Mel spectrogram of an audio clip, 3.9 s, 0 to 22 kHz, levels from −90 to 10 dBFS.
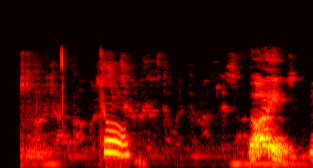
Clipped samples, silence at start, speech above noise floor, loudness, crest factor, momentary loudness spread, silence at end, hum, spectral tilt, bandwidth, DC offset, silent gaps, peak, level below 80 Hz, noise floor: under 0.1%; 0.25 s; 39 dB; -22 LUFS; 20 dB; 26 LU; 0 s; none; -6 dB/octave; 8 kHz; under 0.1%; none; -6 dBFS; -54 dBFS; -59 dBFS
